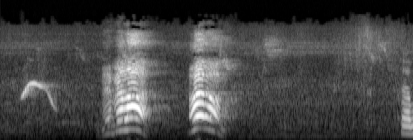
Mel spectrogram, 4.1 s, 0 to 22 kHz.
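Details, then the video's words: Dunja, a German Hunting Terrier, working wild boar outdoors: two loud, harmonic yelping barks about 0.7 seconds apart, with a short whistle-like sound just before and a quiet pause afterward. "DEUTSCHER JAGDTERRIER DUNJA VS WILD BOAR-DUNJA NA VEPRA"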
